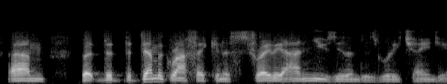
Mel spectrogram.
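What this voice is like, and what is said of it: British accent. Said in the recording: “I'm probably tell from accent I'm a Brit.”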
